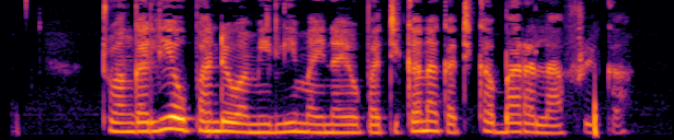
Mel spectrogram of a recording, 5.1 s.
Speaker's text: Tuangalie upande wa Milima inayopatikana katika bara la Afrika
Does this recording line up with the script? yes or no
yes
